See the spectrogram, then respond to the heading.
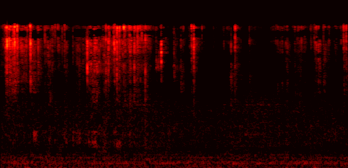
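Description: A metal craft knife scrapes powdery flakes off the face of a solid cream soap bar. The sound is a quiet, steady run of dry, crisp scratching and crumbling, bright and hissy at the top with faint soft grit underneath, and small sharp ticks where the blade catches.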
